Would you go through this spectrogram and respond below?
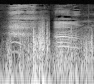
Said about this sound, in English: Oh, so I'm just walking through some volcanoes that are dormant on land that has traditionally been stewarded by the Tiwa people, otherwise known as Albuquerque, New Mexico. It's very windy today.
